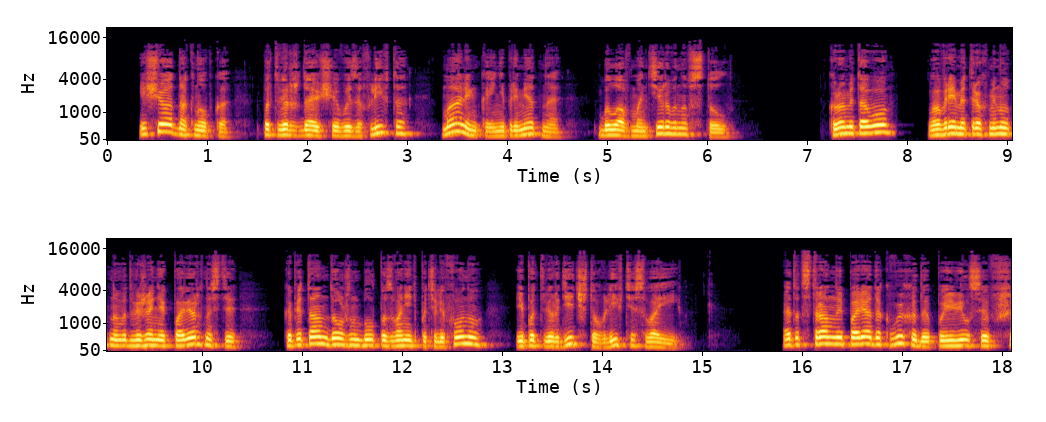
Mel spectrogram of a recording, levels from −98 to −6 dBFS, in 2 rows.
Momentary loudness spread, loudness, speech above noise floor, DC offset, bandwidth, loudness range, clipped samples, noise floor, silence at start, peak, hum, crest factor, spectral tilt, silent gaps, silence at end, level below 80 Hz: 10 LU; -15 LUFS; 48 dB; under 0.1%; 13.5 kHz; 4 LU; under 0.1%; -61 dBFS; 0.35 s; 0 dBFS; none; 14 dB; -6.5 dB/octave; 6.55-7.13 s, 8.11-8.20 s, 10.78-10.82 s, 15.47-15.80 s; 0 s; -62 dBFS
